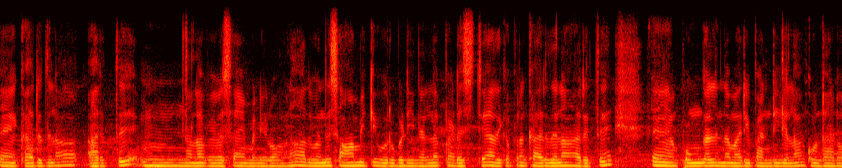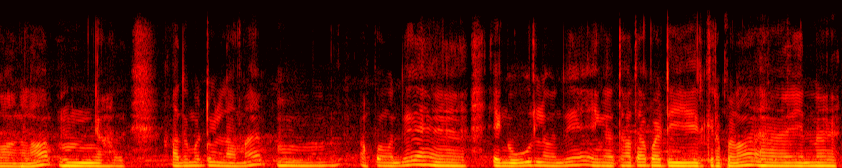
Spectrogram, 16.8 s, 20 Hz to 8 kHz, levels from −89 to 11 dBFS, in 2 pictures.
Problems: constant background noise, continuous background conversations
